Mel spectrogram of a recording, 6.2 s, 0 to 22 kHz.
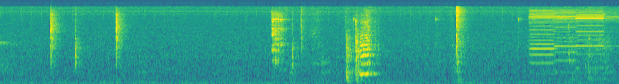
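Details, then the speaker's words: DJI Mavic Mini 2 drone with error 30210, after replacing the faulty motor (wires resoldered white, black, red): light handling clicks, then the normal multi-note DJI power-on chime. It starts up without the error, confirming the motor was the fault. "oke, dia sudah keluar nada bunyi DJI nya tuh, lalit gitu. Jadi dipastikan fix motor ini yang memang rusak."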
